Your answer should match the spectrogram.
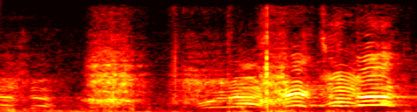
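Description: Players' voices shouting calls across the pitch during a five-a-side football game, loudest in the second half, over a steady low rumble of wind and movement on the microphone.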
